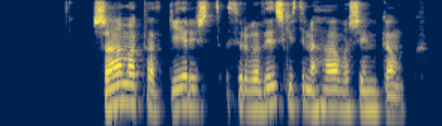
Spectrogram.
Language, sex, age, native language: Icelandic, male, 20-29, Icelandic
